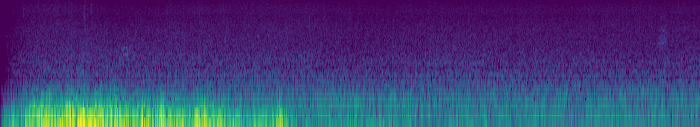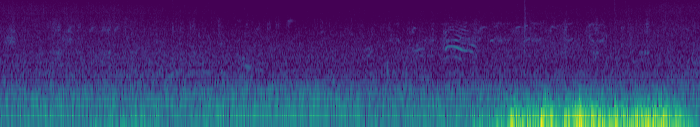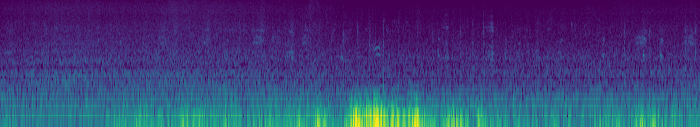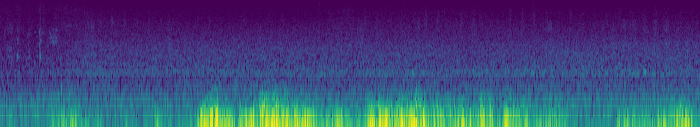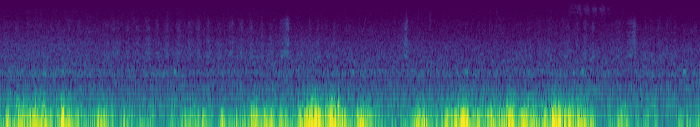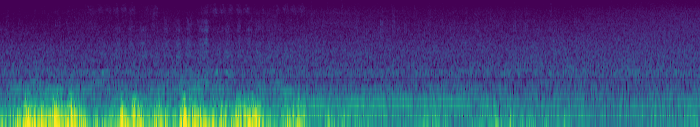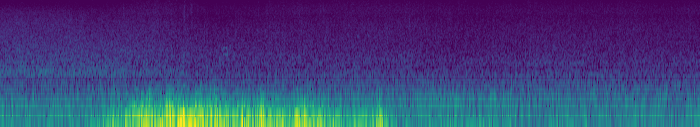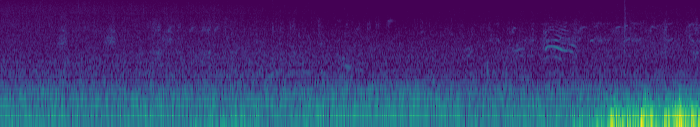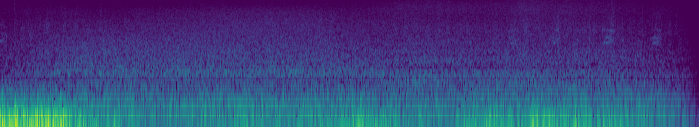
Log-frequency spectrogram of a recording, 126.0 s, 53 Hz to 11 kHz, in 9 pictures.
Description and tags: Recorded with a zoom H6. On a farm close to water, outside a restaurant.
